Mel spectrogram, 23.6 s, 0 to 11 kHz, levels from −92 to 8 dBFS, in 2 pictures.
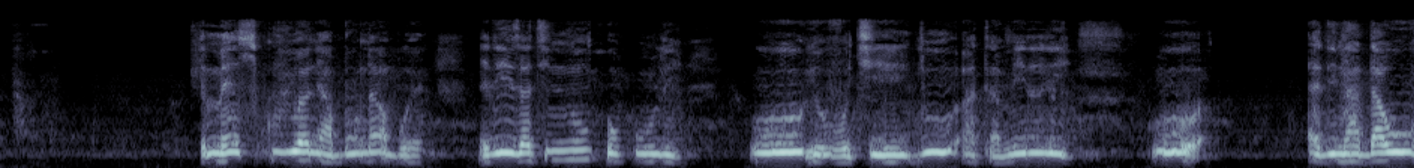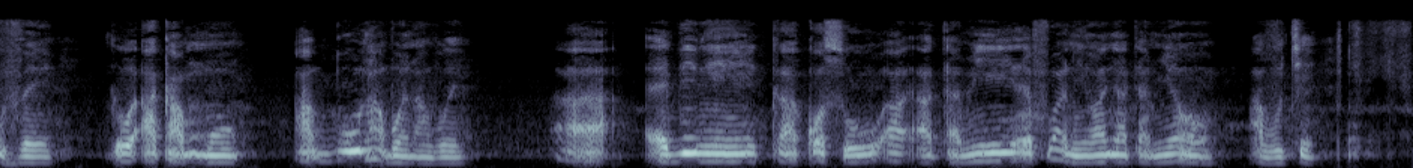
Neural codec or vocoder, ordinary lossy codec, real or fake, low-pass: codec, 16 kHz, 4 kbps, FreqCodec, larger model; MP3, 64 kbps; fake; 7.2 kHz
